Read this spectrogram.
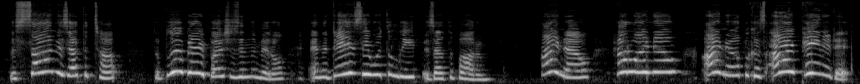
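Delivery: high little storybook mouse voice; Little Mouse, put out. A narrator's reading. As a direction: explain insistently, pitched high throughout. Little Mouse speaks to the elm.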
